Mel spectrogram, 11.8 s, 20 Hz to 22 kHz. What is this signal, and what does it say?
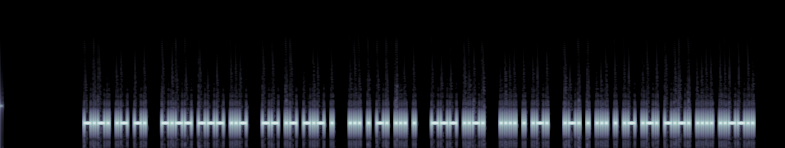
Morse code, heard as a keyed tone, about 36 wpm, 700 Hz. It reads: CAN YOU MAKE SENSE OF HER RESEARCH?
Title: Sentences from Top 1000 Words - Review Part 4 - 35wpm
